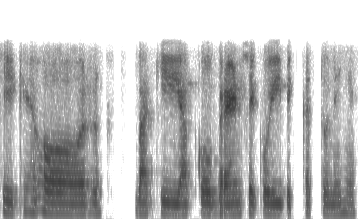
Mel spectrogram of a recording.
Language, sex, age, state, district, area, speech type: Hindi, male, 18-30, Madhya Pradesh, Jabalpur, urban, conversation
